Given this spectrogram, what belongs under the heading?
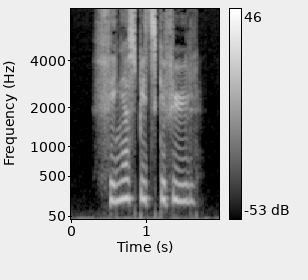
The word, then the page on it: fingerspitzgefühl: ˈfeŋʌsbitsgeˌfyːl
